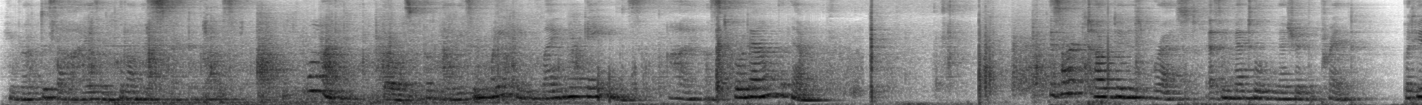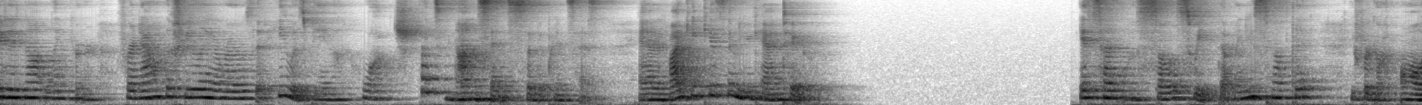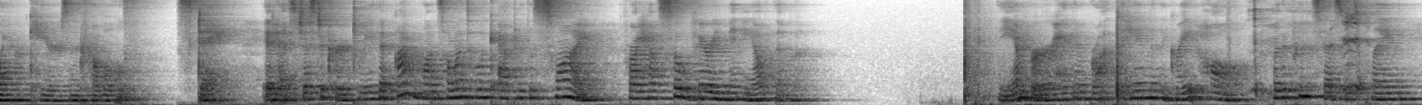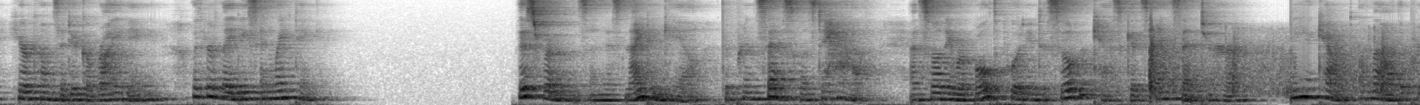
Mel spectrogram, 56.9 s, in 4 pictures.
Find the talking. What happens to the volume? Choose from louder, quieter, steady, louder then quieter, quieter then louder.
steady.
